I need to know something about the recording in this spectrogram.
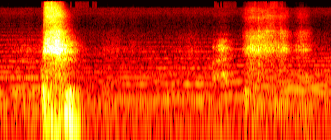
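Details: Woman sneezing: one loud, explosive, hissing sneeze, then softer sneeze-like bursts.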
